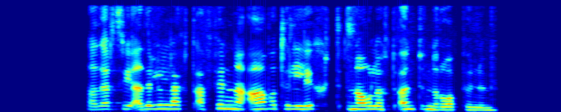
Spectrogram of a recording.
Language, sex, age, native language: Icelandic, female, 30-39, Icelandic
